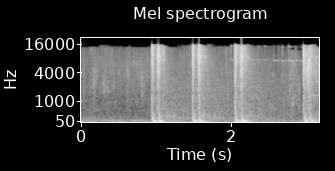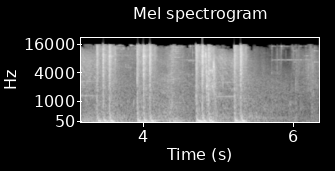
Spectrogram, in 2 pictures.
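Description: Rifle shots fire in a quick series.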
